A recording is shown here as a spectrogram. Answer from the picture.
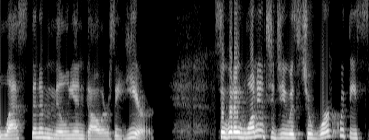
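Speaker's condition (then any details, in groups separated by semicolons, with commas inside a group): No condition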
